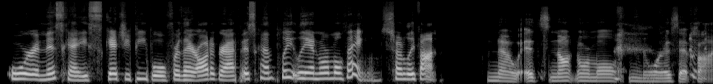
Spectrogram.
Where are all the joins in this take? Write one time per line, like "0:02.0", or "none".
none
